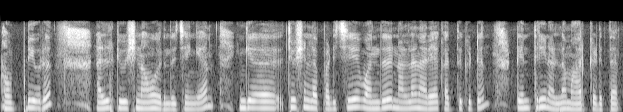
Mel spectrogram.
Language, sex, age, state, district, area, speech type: Tamil, female, 18-30, Tamil Nadu, Tiruvarur, urban, spontaneous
